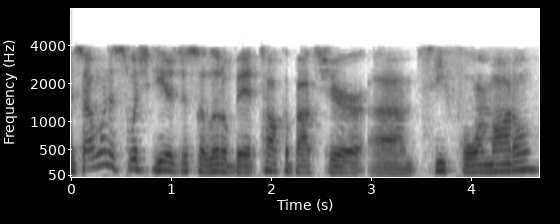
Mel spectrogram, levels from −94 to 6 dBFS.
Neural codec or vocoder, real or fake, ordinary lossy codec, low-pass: none; real; AAC, 16 kbps; 7.2 kHz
